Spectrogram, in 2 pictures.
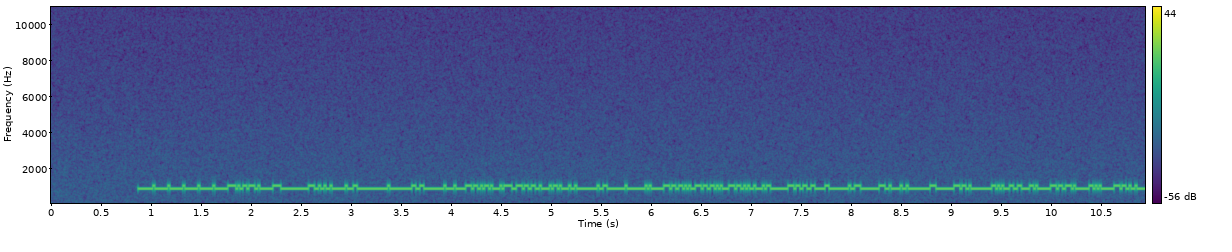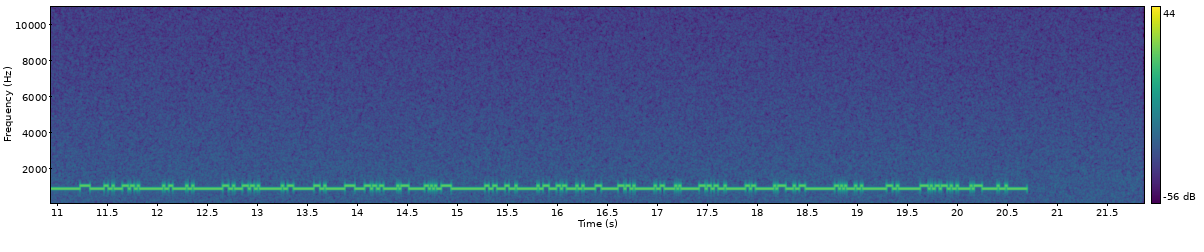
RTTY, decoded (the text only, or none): ON7IK DE PD2X R R FB IVAN. RIG HR 50 W, ANT VERTICAL. WX CLEAR, 31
